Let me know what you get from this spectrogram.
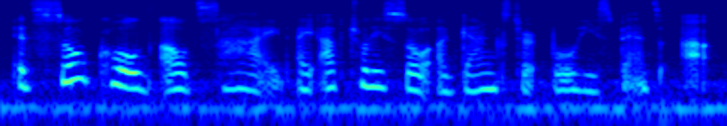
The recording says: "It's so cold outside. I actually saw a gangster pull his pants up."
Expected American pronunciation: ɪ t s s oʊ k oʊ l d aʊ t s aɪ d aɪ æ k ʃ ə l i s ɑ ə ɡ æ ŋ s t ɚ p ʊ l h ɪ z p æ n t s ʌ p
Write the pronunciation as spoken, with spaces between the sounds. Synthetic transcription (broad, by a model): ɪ t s s oʊ k oʊ l d aʊ t s aɪ d aɪ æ k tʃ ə l i s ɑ ə ɡ æ ŋ s t ɚ b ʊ l h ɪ s p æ n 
